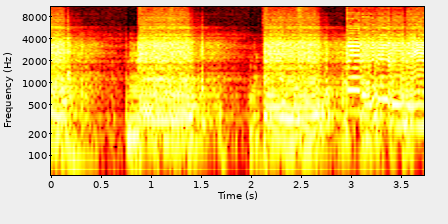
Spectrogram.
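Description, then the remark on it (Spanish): A dry, distorted electric guitar riff plays loud with no delay or reverb, a few punchy chord attacks ringing out between short gaps and no echo trailing after them. “Hacer los riffs o los solos, pero crudo, o sea, que no tenga delay, ¿no? No tiene ahorita reverb.”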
